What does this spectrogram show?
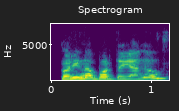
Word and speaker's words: Corina Bordeianu: So, Corina Bordeianu, the right Romanian pronunciation.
